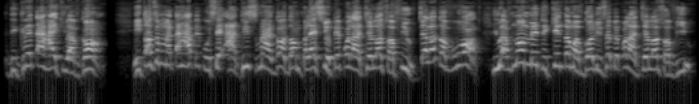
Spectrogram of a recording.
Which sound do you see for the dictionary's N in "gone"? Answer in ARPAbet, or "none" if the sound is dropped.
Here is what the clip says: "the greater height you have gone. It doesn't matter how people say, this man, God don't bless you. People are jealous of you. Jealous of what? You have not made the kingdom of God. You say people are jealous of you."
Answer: N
